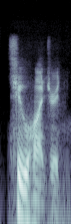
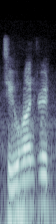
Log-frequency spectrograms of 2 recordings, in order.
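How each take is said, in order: First: "Two hundred" stated with a falling tune; firm counter-offer. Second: "Two hundred" high and rising like a question; questioning echo. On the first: Customer bargaining with a shop owner, firm counter-offer. Tom Cruise raises his offer. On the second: Shop owner weighing a raised offer, questioning echo. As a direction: echo "Two hundred" back higher, querying it. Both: Retold or imitated.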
